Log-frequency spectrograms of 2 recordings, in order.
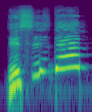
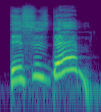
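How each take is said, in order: First: Much higher, louder mock squeal. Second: Said in the usual way. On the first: Real, not acted. Preacher mocking boastful women, high squealing jab. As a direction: squeal it out in mockery.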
